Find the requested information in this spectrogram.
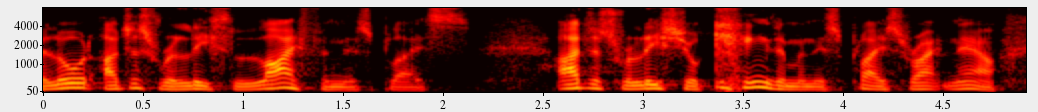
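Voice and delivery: a preacher modelling a quiet prayer for the congregation. Acted. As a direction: pray over the room gently. Leads a prayer.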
